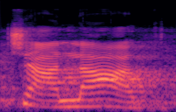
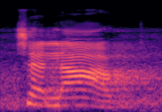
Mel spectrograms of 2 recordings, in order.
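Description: First: The first vowel is long. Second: The first vowel is short. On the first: The speaker calls it right. "च के पीछे भी आ की मात्रा आएगी" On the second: The speaker calls it wrong. "चलाक कुछ नहीं होता"

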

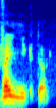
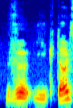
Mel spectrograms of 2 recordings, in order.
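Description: First: The first syllable has an 'a' vowel. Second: The first syllable has a short 'e' vowel. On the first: The speaker calls it right. "c'est Vayiktol" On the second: The speaker calls it wrong. "Ce n'est pas juste veyiktol"

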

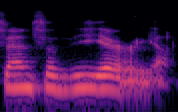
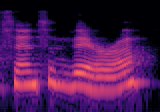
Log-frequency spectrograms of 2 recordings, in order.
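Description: First: The name ends in a longer 'vieria' sound. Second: The name ends in a short 'vera' sound. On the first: The speaker calls it right. "it's sansevieria" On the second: The speaker calls it wrong. "not sansevera"

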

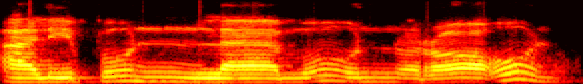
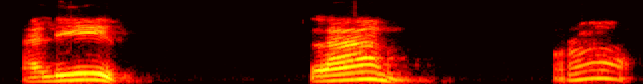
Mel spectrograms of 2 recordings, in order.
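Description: First: Each letter name ends with an added -un. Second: Each letter name ends in a stopped consonant. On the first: The speaker calls it wrong. "Kita tak baca itu" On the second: The speaker calls it right. "Kena baca mati semuanya"

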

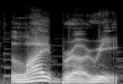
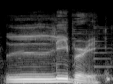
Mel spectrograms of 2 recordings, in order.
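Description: First: The word is said with both 'r' sounds. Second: The word is said with the first 'r' sound dropped. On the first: The speaker calls it right. "should be pronounced library" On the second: The speaker calls it wrong. "not library"

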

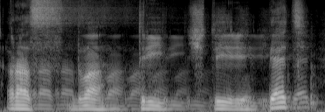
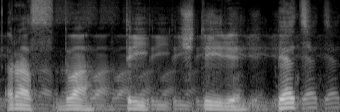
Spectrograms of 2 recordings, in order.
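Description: The two takes are said the same way.

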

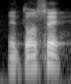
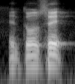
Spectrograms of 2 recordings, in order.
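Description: No difference in how they are said.

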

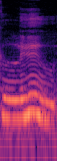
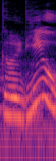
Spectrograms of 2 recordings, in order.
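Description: First: The vowel is a plain 'oo' sound. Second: The vowel is a 'yoo' glide sound. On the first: The speaker calls it right. "글루 으우 소리라는 점" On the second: The speaker calls it wrong. "글리우 아니고"

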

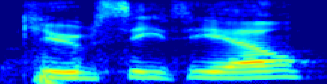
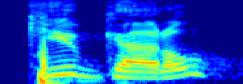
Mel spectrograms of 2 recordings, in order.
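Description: First: The ending is said as separate letters. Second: The ending is said as one word.

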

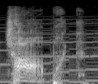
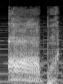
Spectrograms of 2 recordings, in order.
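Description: First: The name begins with a 'ch' sound. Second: The name begins with a plain vowel sound. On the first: "he says it with a C sound, so it's like Chabok" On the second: "instead of saying Arbok"

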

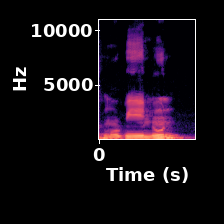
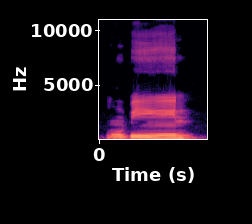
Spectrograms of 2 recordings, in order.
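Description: First: The word ends with an extra un syllable. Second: The word ends on a bare n sound. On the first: The reciter continues on to the next word. "instead of mubinun" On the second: The reciter stops on this word. "since I intend on pausing here, I would say mubin"

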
